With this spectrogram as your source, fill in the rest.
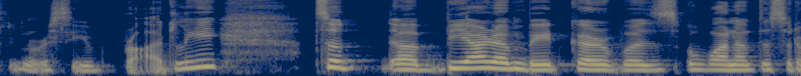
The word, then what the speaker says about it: Ambedkar: You speak about Dalit leaders, I hope I'm pronouncing his name correctly. Ambedkar.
